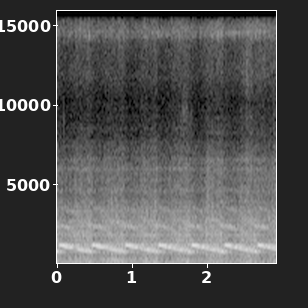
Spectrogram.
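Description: Wailing fire engine siren arriving at a bank fire in Ujjain, loud and close, its falling tone repeating about every half second with no voices over it.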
